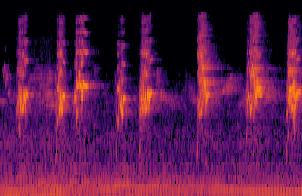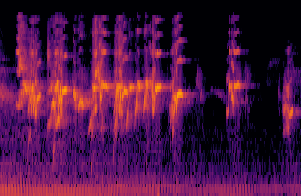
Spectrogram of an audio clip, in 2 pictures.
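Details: Javan myna singing to encourage a lazy bird: a lively sequence of short high squeaky and whistled notes, accelerating into a dense chattering burst before trailing off into a few scattered chirps.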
